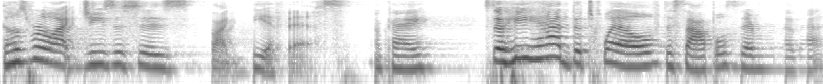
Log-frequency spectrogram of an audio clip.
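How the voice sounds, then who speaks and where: Someone with an American accent speaks at a moderate pace with lively intonation. Loudness swings widely, and room echo is audible. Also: woman, fairly high pitch for a woman. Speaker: women's Bible study teacher. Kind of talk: Bible study teaching. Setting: church room with live audience. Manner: animated.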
